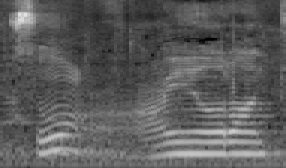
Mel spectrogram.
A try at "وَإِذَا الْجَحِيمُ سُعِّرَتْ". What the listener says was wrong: Ada masuk hidung tu. Su'irat. Huruf ain kat sini. Huruf ain bukan hidung.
